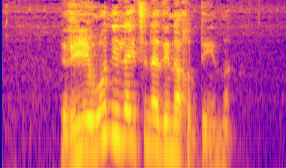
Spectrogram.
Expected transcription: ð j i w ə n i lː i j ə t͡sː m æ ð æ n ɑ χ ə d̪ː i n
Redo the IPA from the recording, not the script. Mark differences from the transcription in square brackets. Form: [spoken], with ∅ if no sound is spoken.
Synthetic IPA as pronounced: ð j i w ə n i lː [æ] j ə t͡sː [n] æ ð [i] n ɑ χ ə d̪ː i [m]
